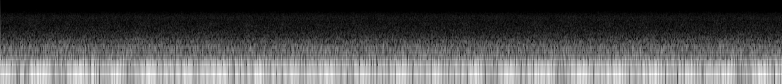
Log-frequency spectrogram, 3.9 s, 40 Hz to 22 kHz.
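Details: 2005 Bentley Continental GT, cold engine at a slightly high fast idle after a component was disconnected: a deep, uneven exhaust rumble with a lumpy beat of about three per second. The engine is still misfiring, with a camshaft position sensor fault among the codes.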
